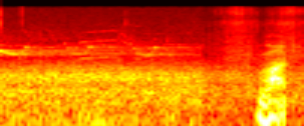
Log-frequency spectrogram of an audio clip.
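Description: Quiet rural outdoor ambience: a steady low hiss of open air, with a faint thin high tone in the first second. Near the end a man says "Right."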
